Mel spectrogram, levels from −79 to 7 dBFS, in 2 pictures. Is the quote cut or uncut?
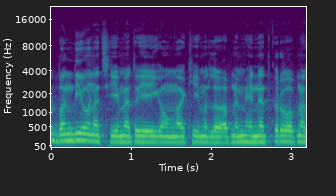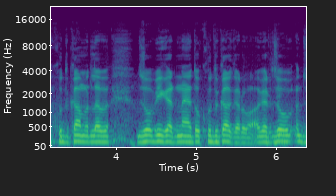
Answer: uncut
